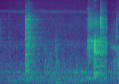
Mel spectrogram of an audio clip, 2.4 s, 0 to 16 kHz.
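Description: Chicken 65 pieces being turned over while frying in a pan: a few sharp metallic clanks and scrapes of a utensil against the pan over a steady background hiss.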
